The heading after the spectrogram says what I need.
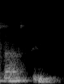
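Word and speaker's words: SASE: is SAS s e this is pronounced as sassy sassy s a s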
